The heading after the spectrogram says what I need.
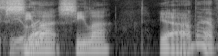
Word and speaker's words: Selah: That's how you pronounce it, right? Selah?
